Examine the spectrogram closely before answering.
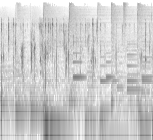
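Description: Jacuzzi water splashes and bubbles, a steady churning with irregular sloshes and a low rumble of jets underneath, moderately loud throughout with no voices.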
